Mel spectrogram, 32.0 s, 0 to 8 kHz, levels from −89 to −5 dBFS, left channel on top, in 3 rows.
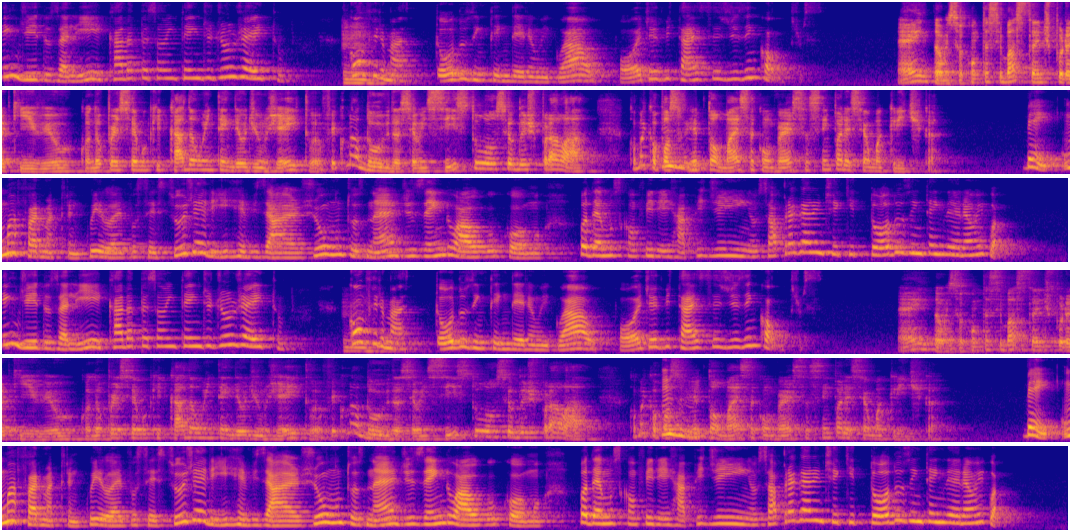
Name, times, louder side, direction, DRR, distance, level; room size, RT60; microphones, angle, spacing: voice 1, 0.0-2.8 3.5-4.0 4.3-7.8 17.3-17.7 20.9-26.7 27.1-31.3, right 3 dB, 25° right, 11 dB, 0.3 m, -26 dB
voice 2, 3.4-3.8 9.0-20.1, left 6 dB, 70° left, 13 dB, 0.4 m, -28 dB
12.5 x 4.7 x 2.3 m, 0.78 s
head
